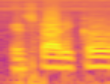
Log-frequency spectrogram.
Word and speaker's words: historic: In modern standard English it is much more common to use the historic because the H is now typically pronounced.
